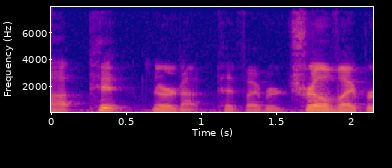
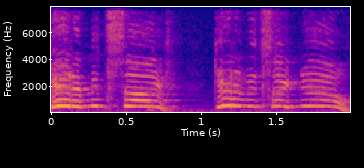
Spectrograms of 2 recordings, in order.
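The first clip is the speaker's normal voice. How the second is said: put-on very high, loud child's scream; 6 dB louder than usual. Voicing a child who screams an order to drag a man inside: child screaming. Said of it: "you hear the child scream".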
